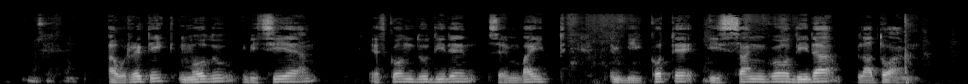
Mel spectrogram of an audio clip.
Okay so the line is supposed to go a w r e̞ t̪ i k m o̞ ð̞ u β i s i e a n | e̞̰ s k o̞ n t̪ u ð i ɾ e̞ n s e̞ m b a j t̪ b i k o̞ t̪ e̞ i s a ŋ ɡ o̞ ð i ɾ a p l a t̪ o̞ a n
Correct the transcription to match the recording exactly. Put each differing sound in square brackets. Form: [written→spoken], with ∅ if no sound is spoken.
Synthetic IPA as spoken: a w r e̞ t̪ i k m o̞ ð̞ u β i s i e a n | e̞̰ s k o̞ n [t̪→d̪] u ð i ɾ e̞ n s e̞ m b a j t̪ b i k o̞ t̪ e̞ i s a ŋ ɡ o̞ ð i ɾ a p l a t̪ o̞ a n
